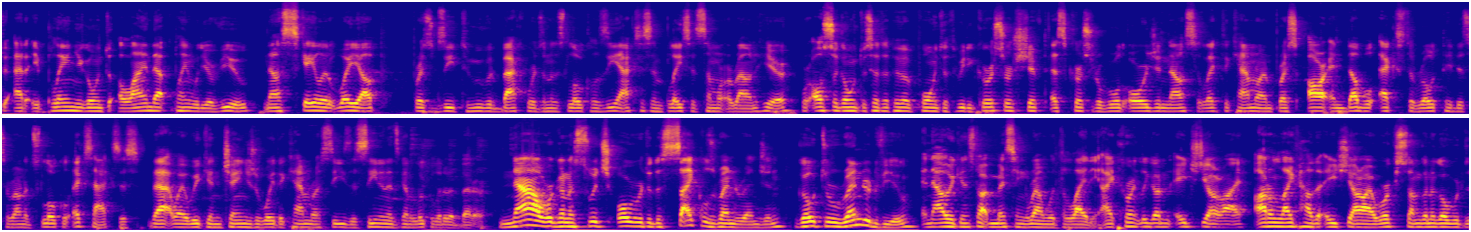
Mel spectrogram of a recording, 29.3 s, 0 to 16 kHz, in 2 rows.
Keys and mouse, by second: 0.9-1.8 drag, 2.6 s, 4.2 g, 7.8 g, 7.9 s, 8.4-9.5 drag, 9.8 shift+s, 11.5 click, 12.0 click, 12.4 r, 17.6 g, 19.7 click, 20.8-21.6 drag.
